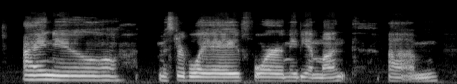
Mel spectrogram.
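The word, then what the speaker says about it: Boyrie: say your last name uh it's it's boy it's it's French it's kind of weird Bo yes sir how do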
